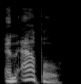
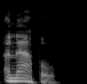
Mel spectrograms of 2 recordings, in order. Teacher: with the N sound linking right into the A of apple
